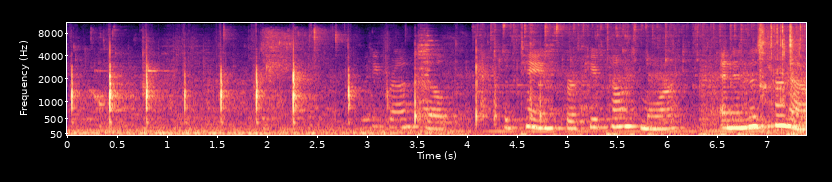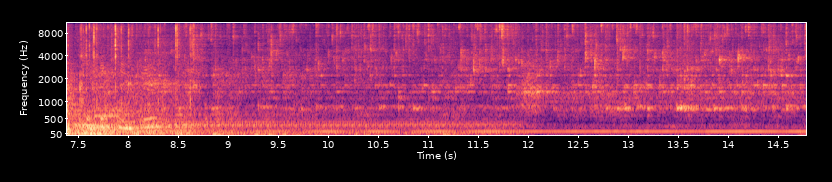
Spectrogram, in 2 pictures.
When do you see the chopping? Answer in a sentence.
The chopping can be heard from 0.0 to 5.0 s.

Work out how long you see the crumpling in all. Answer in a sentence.
The crumpling can be heard for 2 seconds in total.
